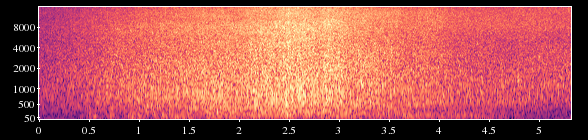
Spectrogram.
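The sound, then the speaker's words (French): Surf washes onto a beach by the sea as a broad, hissing roar that swells gradually to a peak midway and then slowly recedes. “C'est sympa de se promener sur la plage”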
